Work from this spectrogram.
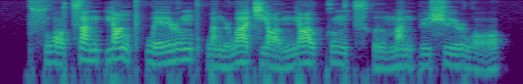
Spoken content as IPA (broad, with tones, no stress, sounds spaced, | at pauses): s w ɔ˧˥ t͡s a˥˧ n p j ɑ˥˩ ŋ pʰ w e˧˥ ɪ̯ ɻ ʊ˥˩ ŋ pʰ w a˩ n ɻ w ä˥ t͡ɕ j ɑ̰˨˩ ʊ̯ n̪ j ɑ˥˧ ʊ̯ k ʊ˥˩ ŋ t͡sʰ ɹ̩˨˩ m a˥˩ n p y˥ ɕ y˥ ɻ w ɔ̰˨˩˦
